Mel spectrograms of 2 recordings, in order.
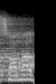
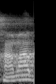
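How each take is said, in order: First: The first syllable is heavy with rounded lips. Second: The first syllable is light with spread lips. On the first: One who is free of all need. The speaker calls it right. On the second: One who is in need. The speaker calls it wrong.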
